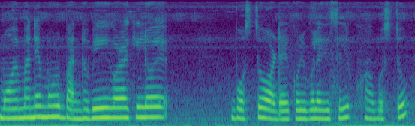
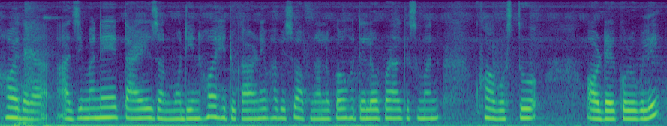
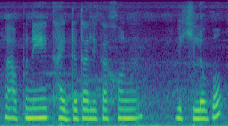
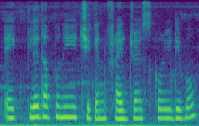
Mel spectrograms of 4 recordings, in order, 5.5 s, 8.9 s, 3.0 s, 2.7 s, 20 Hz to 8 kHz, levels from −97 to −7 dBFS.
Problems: none marked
